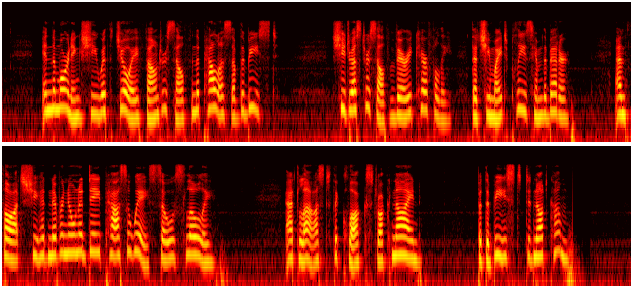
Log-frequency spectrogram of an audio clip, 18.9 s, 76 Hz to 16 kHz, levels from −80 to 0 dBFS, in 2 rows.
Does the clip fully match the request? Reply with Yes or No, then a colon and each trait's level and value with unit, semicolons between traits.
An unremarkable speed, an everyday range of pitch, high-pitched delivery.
Yes: average, 160 wpm; average, 4.0 semitones; high, 225 Hz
